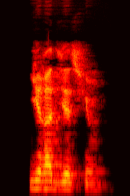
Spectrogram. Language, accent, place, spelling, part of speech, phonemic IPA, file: French, France, Lyon, irradiation, noun, /i.ʁa.dja.sjɔ̃/, LL-Q150 (fra)-irradiation.wav
- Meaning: irradiation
